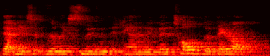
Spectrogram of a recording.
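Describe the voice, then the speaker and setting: A woman's voice: fairly low pitch, a little fast, recorded from a distance, slight background noise. Woman in her fifties, echoey room. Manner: eager, animated storytelling. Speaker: distillery owner. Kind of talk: casual chat. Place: small distillery room, indoors. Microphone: far camera.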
